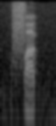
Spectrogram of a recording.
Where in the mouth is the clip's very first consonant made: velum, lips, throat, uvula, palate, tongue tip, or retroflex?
lips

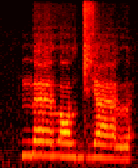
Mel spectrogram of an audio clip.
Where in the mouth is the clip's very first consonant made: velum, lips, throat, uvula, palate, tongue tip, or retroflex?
tongue tip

